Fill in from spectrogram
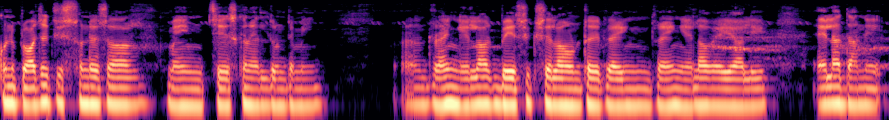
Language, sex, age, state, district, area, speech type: Telugu, male, 18-30, Telangana, Yadadri Bhuvanagiri, urban, spontaneous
